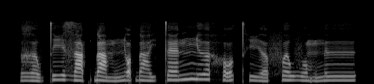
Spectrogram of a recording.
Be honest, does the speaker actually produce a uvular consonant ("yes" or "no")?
no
